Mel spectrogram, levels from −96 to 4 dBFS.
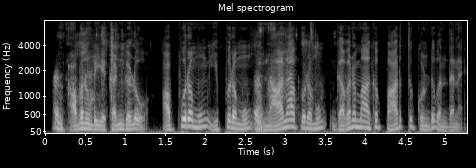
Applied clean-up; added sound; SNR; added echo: neural mask model Resemble Enhance denoiser.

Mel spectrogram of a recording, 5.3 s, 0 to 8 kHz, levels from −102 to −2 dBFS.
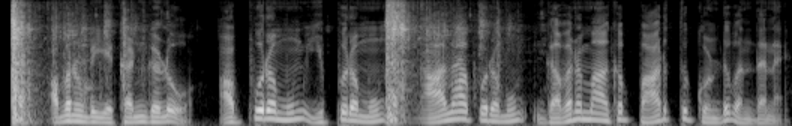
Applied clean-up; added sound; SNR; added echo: neural mask model RNNoise.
